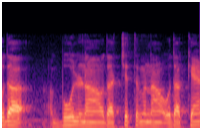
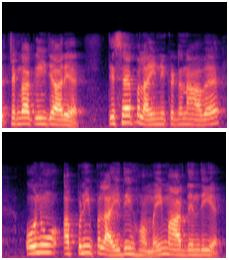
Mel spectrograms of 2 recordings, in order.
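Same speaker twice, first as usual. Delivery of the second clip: raised, ringing preacher's voice, driving each verse home; fervent preaching; 4 semitones higher, 6 dB louder than usual. Acted. Preacher to the congregation on ego, fervent preaching. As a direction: preach it out to the whole hall with full force. Katha preaching at full force.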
